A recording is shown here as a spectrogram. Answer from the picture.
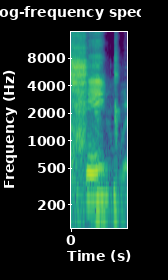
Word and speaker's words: Shiekh: So, 1 pair of shoes came from this store called Chic. It came in the bag like this. Yeah, Chic is spelled SHIEKH.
